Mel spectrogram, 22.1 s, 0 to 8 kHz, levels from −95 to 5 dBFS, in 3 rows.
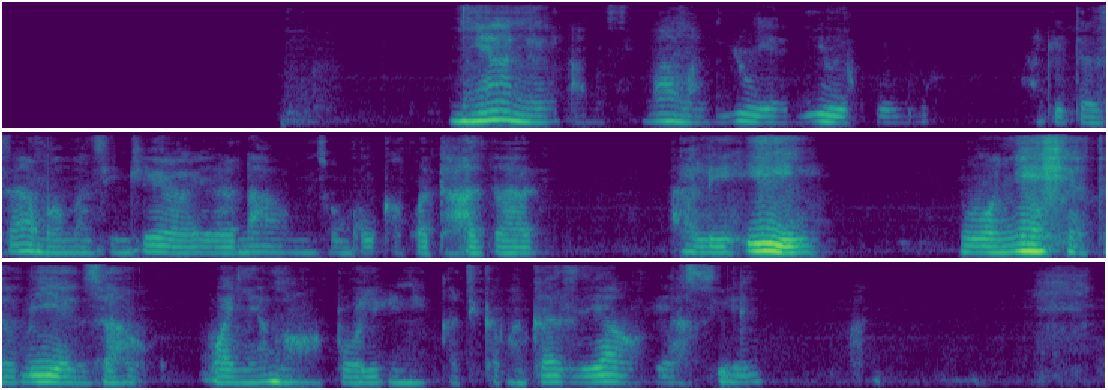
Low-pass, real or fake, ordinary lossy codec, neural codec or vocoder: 7.2 kHz; fake; AAC, 32 kbps; codec, 24 kHz, 3 kbps, HILCodec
